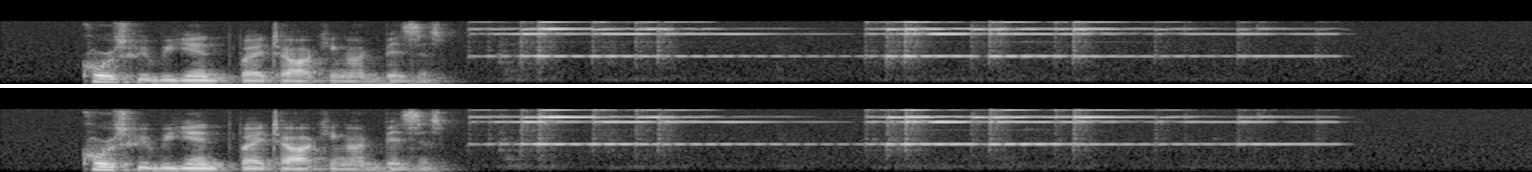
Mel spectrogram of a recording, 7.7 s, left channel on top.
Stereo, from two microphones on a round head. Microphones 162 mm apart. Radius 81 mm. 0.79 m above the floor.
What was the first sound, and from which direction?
A man speaking, 10° right (ahead or behind).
